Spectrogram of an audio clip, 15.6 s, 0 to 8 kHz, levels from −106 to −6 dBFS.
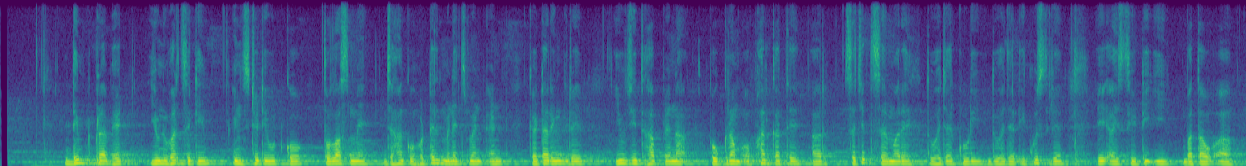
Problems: none marked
